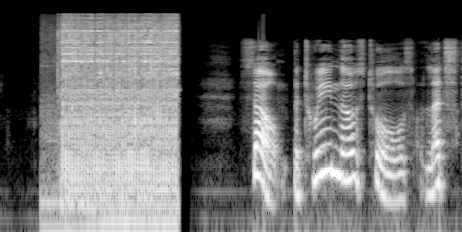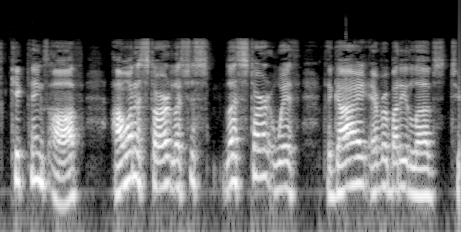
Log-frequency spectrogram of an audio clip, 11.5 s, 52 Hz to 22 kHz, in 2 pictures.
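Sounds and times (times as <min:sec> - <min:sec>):
loud jackhammer pounding: 0:00.6 - 0:02.3
speech: 0:03.1 - 0:11.5.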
